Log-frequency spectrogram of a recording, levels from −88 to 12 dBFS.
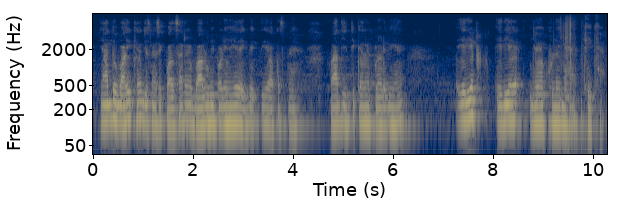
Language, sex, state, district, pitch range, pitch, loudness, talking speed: Hindi, male, Uttar Pradesh, Varanasi, 110-125 Hz, 115 Hz, -28 LUFS, 170 wpm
